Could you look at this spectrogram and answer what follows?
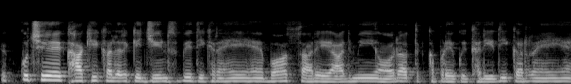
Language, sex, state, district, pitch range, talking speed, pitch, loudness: Hindi, male, Maharashtra, Mumbai Suburban, 140-155 Hz, 200 wpm, 145 Hz, -20 LUFS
